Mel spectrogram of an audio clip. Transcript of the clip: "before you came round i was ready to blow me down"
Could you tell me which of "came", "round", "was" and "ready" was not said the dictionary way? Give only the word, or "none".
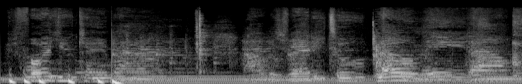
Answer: round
